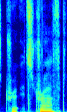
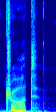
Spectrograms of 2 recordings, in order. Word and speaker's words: draught: And I had people comment and saying, it's draft, it's not draught. And because I kept saying draught. – Yeah, yeah. – D-R-O-U.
